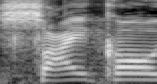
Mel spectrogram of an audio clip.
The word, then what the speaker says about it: psycho: then but but but psycho is with a p though and and but the p is silent I think psychology I'm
